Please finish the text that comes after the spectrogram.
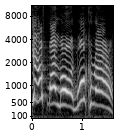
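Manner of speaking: shrill, very loud, high-pitched yell. Retelling an old man yelling at a teenager cutting across his lawn: imitating someone yelling. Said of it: "he yells at Larry".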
